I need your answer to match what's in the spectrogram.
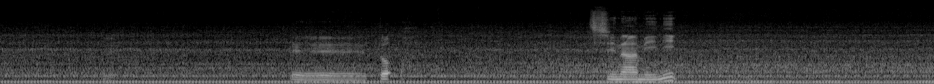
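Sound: motorcycle engine idling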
